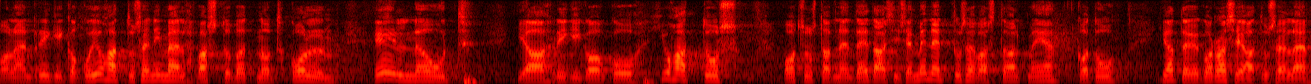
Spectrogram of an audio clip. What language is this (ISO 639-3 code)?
est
